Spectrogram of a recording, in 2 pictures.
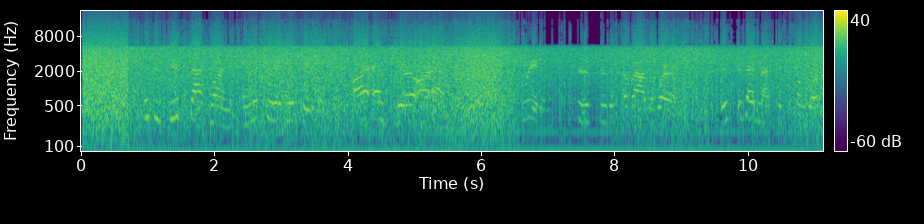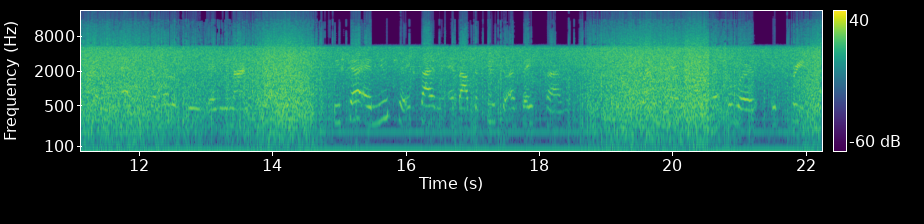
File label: voice message; SUITSAT-1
